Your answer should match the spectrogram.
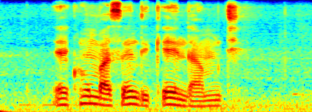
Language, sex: Xhosa, male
